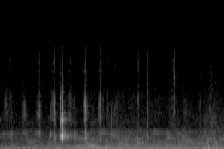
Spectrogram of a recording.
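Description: Quiet clicks and rubbing as a RAM Mount socket arm is handled and clamped onto its ball, with one sharper click about a second in.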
